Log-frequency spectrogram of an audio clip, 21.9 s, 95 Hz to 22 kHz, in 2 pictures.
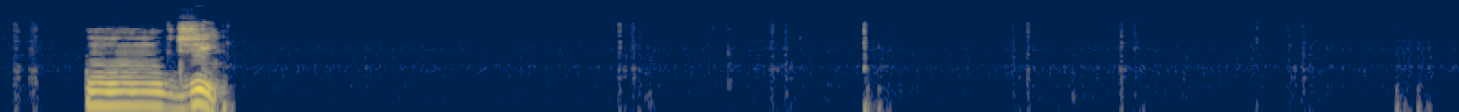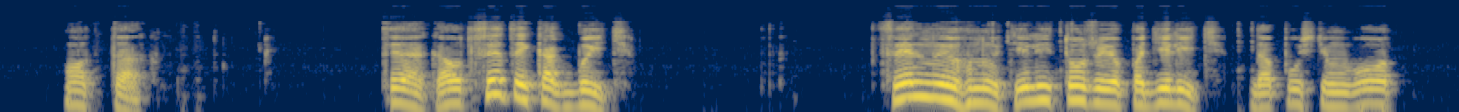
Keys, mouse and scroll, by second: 0.2 click, 1.7 g, 6.0 click, 7.7 click, 9.8 click, 10.6 g, 11.7 click, 12.4 click, 20.4 click, 21.4 g.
